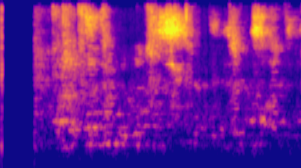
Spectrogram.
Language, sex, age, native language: Icelandic, male, 9, Icelandic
